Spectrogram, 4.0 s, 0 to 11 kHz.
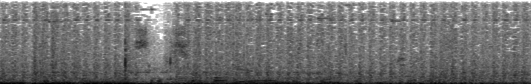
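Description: Steady, continuous automatic gunfire in GTA 5 rattles on for several seconds with overlapping bursts, layered with other game noise and a faint voice.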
